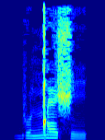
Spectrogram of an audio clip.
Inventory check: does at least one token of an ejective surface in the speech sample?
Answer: no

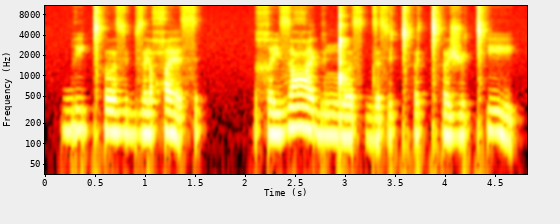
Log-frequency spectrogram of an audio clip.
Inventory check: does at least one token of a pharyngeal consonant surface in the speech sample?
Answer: yes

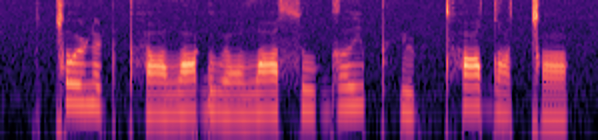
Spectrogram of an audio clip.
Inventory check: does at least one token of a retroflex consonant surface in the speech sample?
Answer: yes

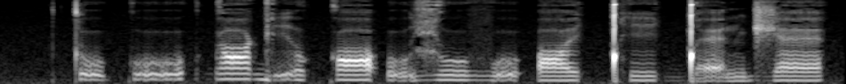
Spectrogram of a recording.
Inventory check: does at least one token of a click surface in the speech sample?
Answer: yes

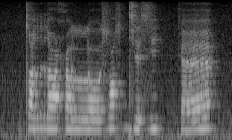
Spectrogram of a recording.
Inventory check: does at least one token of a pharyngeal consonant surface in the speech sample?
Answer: yes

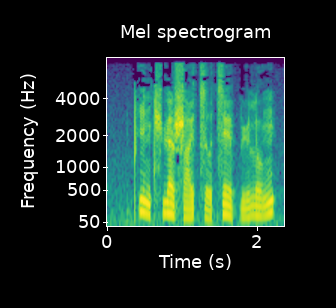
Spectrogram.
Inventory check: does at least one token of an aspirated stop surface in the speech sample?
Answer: yes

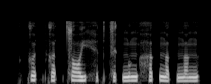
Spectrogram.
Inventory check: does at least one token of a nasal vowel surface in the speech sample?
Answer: no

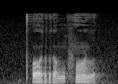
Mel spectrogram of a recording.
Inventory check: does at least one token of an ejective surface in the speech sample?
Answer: yes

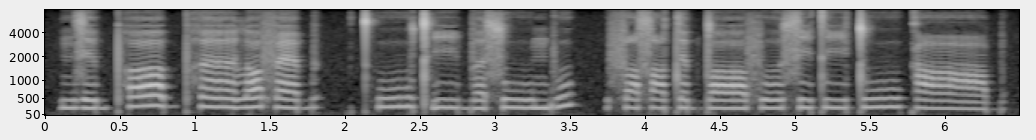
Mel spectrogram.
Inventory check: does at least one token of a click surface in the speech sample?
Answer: no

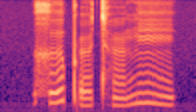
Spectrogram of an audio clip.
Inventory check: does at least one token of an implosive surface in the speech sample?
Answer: no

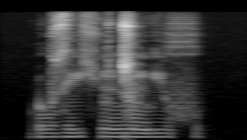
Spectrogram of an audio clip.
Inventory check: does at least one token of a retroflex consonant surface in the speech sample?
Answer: yes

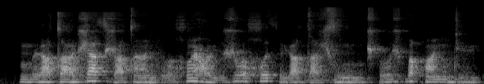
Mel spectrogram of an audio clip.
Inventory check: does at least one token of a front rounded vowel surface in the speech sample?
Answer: yes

